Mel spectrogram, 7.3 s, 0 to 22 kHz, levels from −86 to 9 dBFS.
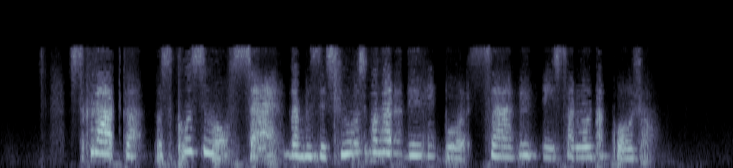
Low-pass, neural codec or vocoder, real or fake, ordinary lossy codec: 19.8 kHz; codec, 44.1 kHz, 0.9 kbps, DAC; fake; AAC, 24 kbps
